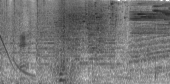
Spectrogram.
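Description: Cartoon sound effects over background music: a quick falling whistle in the first half second, then a sudden crash-like burst about a second in, followed by a high glittering shimmer near the end.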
